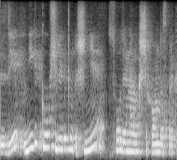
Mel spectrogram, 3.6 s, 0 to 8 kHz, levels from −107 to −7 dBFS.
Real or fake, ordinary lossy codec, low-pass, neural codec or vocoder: fake; none; none; codec, 16 kHz, 0.9 kbps, LongCat-Audio-Codec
